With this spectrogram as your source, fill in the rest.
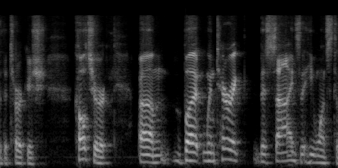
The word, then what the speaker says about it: Tariq: I'm sorry, is that how you pronounce the Tariq?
